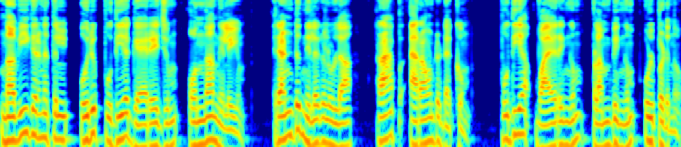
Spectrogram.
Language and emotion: Malayalam, neutral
